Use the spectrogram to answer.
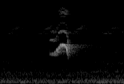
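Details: Cockatiel giving a single short chirp, a brief bright rising-then-falling note lasting under a quarter second, against a quiet background with faint low hum.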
